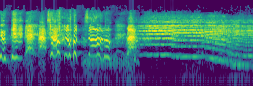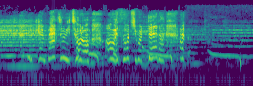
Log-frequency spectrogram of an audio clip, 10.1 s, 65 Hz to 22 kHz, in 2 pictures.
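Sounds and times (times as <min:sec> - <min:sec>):
laughter: 0:00.0 - 0:03.6, 0:05.6 - 0:09.0
small brown and white dog whining: 0:01.2 - 0:04.7, 0:06.2 - 0:10.1
speech: 0:06.5 - 0:08.8.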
